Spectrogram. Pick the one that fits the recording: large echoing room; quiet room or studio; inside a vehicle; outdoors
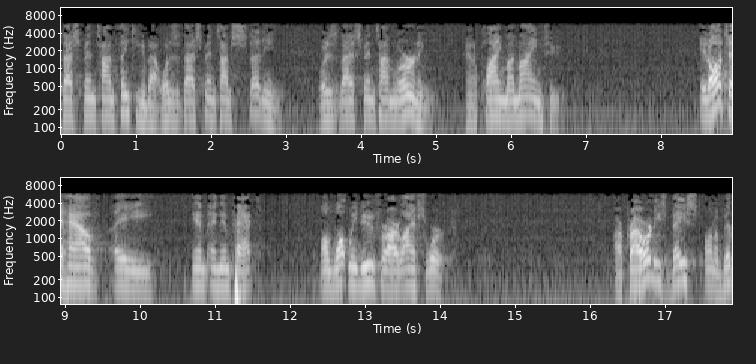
large echoing room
